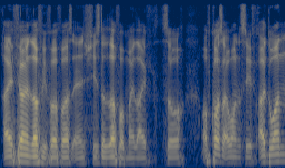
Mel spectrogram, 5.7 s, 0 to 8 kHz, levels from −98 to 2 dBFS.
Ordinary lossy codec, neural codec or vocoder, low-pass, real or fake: none; none; 7.2 kHz; real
